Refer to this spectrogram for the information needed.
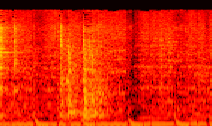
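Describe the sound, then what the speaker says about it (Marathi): A metal kadhai of spiced oil for Indian gooseberry pickle is lifted off a gas stove, giving a few sharp metallic knocks and scrapes at a loose rhythm over a steady background hum. "आता मी कढई खाली उतरवत आहे"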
